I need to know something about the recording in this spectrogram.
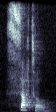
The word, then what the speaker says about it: subtle: dumb plumber and the letter B is often silent when it before the consonant T so think of these examples subtle depth and doubt so seeing all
